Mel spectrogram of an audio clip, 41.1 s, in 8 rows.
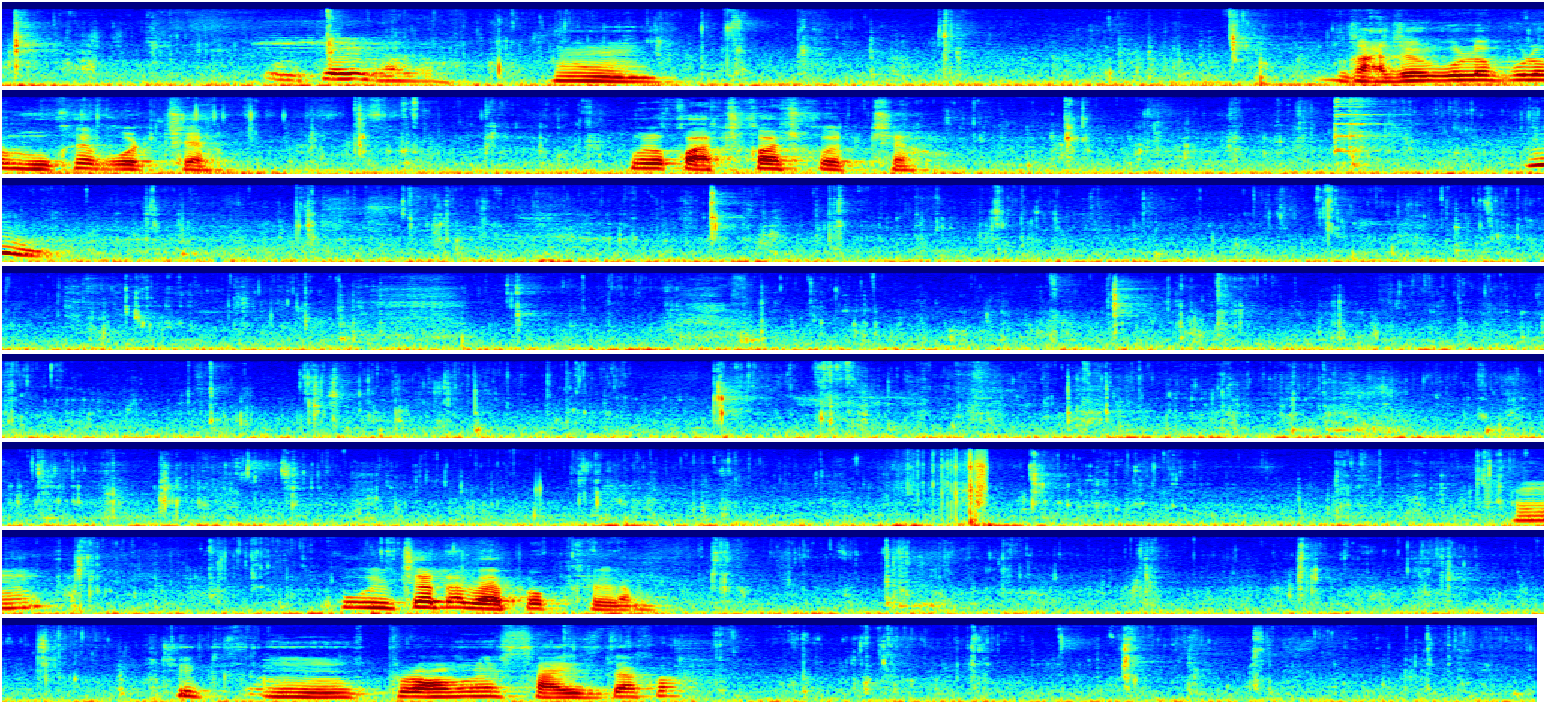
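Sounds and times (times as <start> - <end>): chewing and crunching food: 0.0 - 41.0
person humming: 10.2 - 10.6.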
